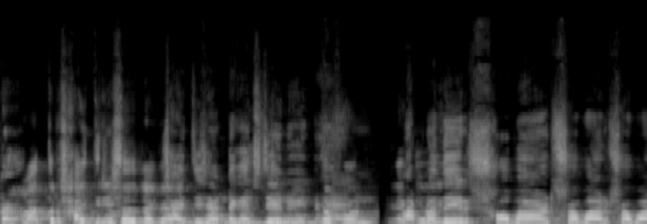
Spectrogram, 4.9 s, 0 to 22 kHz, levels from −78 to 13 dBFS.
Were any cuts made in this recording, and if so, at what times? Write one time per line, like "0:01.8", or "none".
0:02.8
